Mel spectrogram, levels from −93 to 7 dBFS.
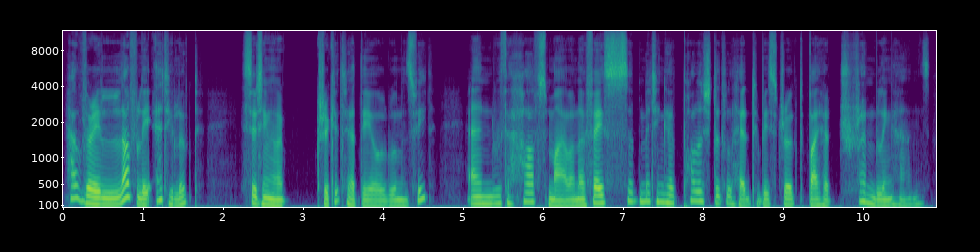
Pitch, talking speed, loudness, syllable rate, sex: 130 Hz, 185 wpm, -19 LUFS, 5.3 syllables/s, male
